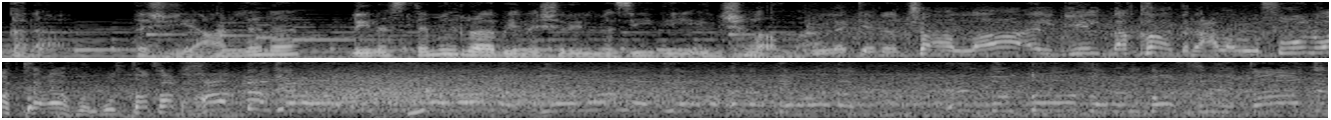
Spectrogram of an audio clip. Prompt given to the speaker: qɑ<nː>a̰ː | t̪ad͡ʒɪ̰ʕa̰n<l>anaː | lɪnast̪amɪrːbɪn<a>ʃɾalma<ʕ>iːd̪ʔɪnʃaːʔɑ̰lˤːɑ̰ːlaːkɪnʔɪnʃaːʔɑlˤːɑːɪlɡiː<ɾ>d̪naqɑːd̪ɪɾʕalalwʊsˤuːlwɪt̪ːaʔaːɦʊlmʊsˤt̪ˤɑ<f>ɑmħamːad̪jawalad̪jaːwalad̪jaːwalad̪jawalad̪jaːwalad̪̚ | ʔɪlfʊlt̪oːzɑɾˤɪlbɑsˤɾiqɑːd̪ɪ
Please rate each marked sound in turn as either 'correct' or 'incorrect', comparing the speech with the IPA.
incorrect: n, correct, correct, incorrect: z, incorrect: l, correct

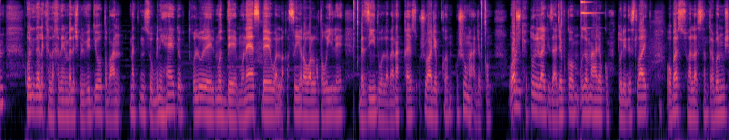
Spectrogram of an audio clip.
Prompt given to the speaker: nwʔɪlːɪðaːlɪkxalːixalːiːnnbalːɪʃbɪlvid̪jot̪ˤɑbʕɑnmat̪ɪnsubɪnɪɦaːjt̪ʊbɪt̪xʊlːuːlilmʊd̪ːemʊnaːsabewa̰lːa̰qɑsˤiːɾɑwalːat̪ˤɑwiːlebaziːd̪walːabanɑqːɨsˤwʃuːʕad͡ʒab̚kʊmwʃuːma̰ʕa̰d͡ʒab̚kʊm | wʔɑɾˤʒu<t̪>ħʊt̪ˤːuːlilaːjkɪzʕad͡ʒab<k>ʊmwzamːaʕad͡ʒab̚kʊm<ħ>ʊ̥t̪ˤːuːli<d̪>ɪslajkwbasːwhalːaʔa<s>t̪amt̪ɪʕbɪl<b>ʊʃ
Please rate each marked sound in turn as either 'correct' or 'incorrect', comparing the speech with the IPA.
correct, correct, correct, correct, correct, incorrect: m

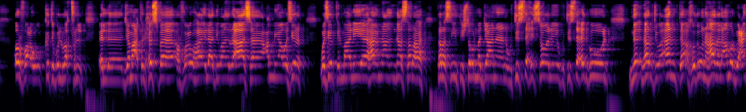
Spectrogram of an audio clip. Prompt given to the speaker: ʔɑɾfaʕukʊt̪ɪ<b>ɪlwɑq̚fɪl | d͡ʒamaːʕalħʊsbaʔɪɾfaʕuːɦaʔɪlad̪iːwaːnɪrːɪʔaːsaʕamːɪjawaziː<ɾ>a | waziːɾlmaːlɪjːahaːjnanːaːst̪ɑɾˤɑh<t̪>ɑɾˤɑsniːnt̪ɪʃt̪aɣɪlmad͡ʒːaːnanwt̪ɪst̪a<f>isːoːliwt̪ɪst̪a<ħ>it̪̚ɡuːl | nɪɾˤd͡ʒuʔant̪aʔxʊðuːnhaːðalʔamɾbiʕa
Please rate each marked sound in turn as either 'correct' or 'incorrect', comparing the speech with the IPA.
correct, correct, correct, incorrect: ħ, correct

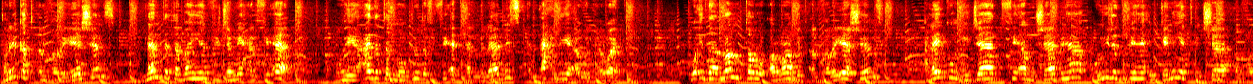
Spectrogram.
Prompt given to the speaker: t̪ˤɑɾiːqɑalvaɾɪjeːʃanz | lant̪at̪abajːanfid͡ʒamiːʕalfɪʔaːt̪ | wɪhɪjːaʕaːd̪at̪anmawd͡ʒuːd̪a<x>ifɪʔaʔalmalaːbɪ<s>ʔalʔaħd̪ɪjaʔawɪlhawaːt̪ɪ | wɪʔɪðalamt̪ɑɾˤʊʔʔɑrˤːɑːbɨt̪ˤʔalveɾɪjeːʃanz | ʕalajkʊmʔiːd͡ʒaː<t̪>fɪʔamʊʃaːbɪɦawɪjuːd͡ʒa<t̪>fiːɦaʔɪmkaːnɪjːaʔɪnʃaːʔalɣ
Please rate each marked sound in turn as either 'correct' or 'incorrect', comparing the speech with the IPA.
incorrect: f, correct, incorrect: d̪, incorrect: d̪

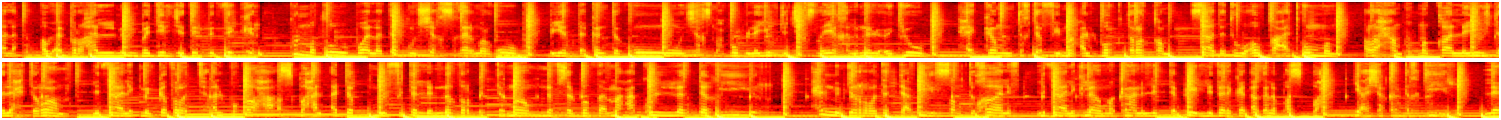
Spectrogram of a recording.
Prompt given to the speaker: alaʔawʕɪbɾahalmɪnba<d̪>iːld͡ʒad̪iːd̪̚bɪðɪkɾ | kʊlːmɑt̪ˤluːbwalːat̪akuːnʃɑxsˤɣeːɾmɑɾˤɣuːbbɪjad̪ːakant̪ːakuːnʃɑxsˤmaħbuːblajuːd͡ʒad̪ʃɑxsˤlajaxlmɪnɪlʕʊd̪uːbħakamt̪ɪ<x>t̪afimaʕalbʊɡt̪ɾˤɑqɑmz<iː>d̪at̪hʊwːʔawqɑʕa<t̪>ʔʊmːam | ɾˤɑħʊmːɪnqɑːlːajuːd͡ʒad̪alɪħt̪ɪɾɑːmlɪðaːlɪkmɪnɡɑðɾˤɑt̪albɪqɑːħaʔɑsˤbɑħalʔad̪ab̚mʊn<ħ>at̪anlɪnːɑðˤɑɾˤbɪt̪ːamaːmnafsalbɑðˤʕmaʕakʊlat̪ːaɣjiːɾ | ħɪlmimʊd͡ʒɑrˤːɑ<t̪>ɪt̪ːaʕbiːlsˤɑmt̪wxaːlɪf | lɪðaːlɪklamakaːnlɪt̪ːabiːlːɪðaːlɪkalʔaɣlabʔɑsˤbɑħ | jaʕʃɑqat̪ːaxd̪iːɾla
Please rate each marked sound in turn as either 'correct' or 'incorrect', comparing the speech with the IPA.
correct, correct, incorrect: aː, correct, incorrect: f, incorrect: d̪

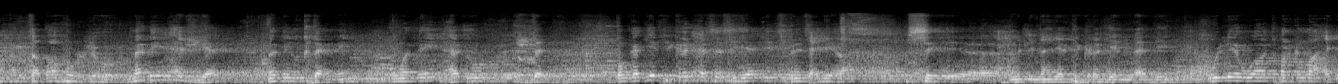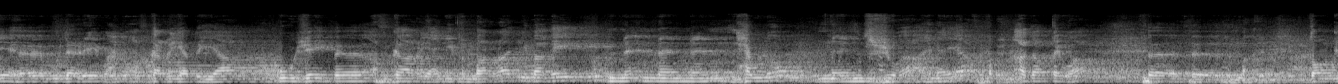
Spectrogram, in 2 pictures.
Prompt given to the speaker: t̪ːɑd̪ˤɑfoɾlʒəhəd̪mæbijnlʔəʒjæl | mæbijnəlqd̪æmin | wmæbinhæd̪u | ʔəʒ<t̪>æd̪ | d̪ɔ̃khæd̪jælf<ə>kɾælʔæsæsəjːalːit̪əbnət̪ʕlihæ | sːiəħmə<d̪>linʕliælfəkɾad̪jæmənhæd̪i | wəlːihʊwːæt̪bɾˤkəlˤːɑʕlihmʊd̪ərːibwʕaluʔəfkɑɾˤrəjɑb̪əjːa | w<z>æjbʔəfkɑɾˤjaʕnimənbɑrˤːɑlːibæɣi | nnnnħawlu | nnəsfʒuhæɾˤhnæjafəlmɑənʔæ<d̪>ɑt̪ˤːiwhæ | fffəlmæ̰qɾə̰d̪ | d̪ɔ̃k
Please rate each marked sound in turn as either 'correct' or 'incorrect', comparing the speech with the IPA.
incorrect: d̪, correct, correct, incorrect: ʒ, correct

